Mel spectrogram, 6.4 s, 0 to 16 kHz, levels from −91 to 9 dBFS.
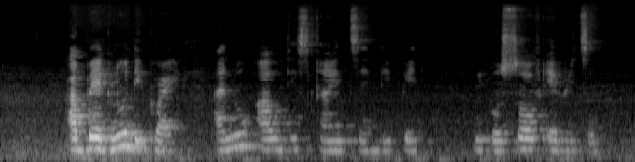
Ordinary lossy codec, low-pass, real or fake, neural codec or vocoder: none; 14.4 kHz; real; none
